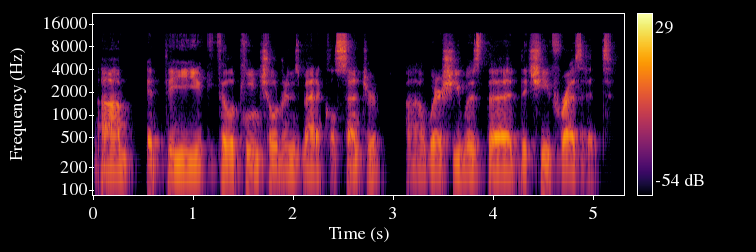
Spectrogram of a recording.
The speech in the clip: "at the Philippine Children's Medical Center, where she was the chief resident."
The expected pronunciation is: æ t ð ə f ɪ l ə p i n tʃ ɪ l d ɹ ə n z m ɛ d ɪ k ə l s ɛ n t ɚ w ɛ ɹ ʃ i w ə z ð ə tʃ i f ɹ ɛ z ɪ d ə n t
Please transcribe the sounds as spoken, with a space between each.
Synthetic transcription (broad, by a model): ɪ t ð ə f ɪ l ə p i n tʃ ɪ l d ɹ ə n z m ɛ d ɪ k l s ɛ n t ɚ w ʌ ɹ ʃ i w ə z ð ə tʃ i f ɹ ɛ z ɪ d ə n t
